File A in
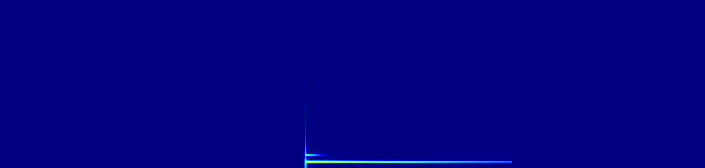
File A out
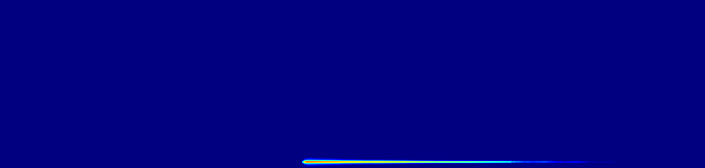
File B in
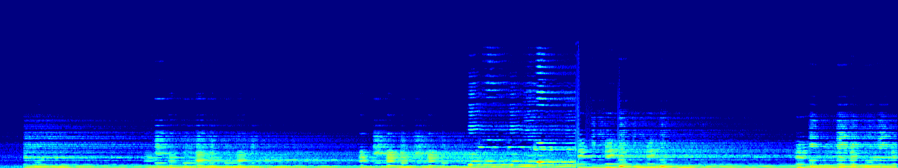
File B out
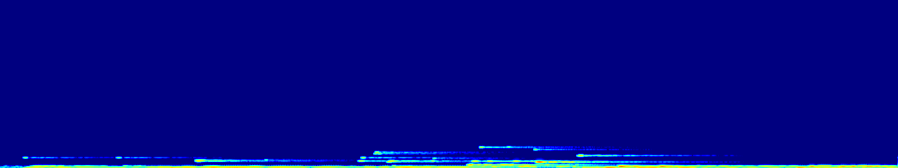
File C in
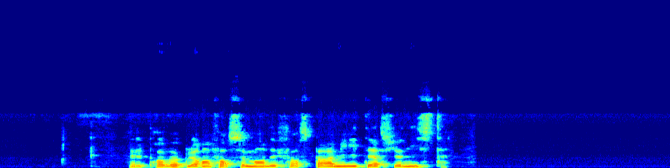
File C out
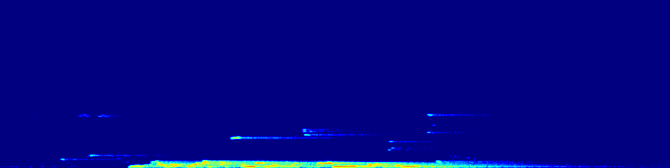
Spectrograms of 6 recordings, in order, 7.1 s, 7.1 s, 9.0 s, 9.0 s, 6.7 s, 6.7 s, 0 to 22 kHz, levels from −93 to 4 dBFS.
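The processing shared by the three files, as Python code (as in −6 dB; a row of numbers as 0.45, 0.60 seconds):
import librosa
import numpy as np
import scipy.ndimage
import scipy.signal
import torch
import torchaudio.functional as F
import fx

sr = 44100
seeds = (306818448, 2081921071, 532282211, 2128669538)

y = fx.spec_topn(x, sr, count=2)
y = fx.rev_schroeder(y, sr, rt60_s=2.1, comb_ms=25, drr_db=11.5)
y = y * 10.0 ** (-30 / 20.0) / np.sqrt(np.mean(np.square(y)))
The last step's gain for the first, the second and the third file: +15.5, +6.5, −2.5 decibels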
